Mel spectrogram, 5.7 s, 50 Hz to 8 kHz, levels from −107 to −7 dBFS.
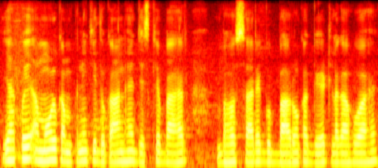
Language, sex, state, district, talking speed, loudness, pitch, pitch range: Hindi, male, Uttar Pradesh, Lucknow, 180 wpm, -17 LUFS, 125 Hz, 120-135 Hz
